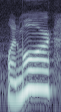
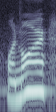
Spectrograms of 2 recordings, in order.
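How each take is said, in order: No difference in how they are said.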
